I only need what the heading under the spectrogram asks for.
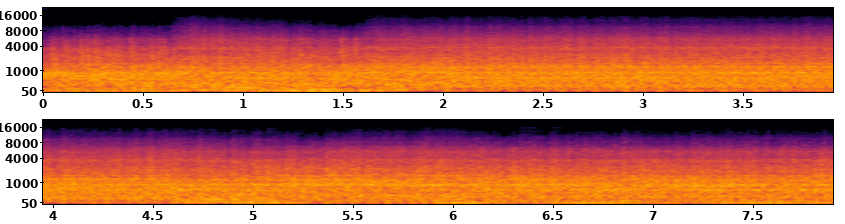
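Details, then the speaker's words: Big petrol engine and gearbox running steady and even with busy mechanical clatter, no knock or grind, no tracks fitted, not under load, after brake adjustment; gear rattle reportedly fades under load; normal running. "Sounds great, man. It sounds good. The brakes are operating."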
